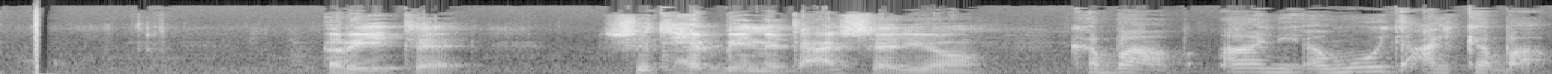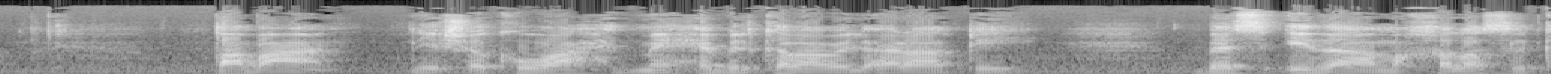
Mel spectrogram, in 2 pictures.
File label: Dialogue about the Iraqi food, Iraqi Dialect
